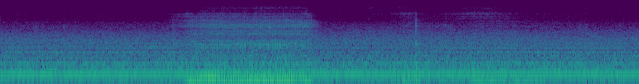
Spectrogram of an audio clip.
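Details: Snoring from Lola, a sleeping Cane Corso dog.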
